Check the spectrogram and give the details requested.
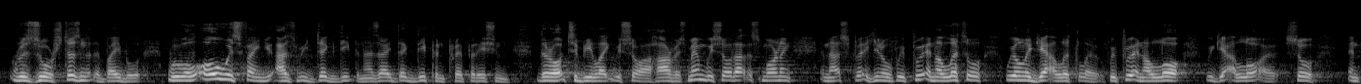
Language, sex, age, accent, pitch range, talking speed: English, male, 40-59, British, 145-190 Hz, 285 wpm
